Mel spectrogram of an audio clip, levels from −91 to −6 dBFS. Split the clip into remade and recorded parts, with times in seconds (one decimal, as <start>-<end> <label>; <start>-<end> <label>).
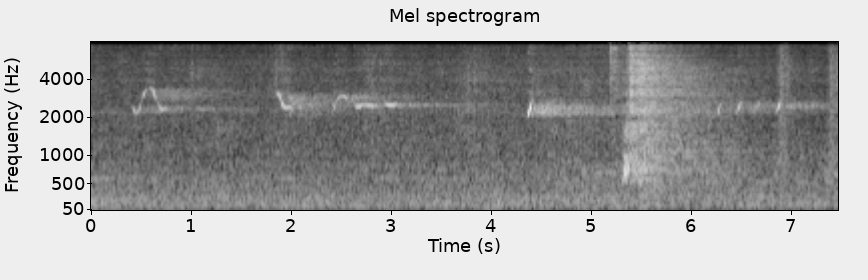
0.0-0.8 recorded; 0.8-2.0 remade; 2.0-2.4 recorded; 2.4-3.3 remade; 3.3-5.5 recorded; 5.5-6.1 remade; 6.1-7.5 recorded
